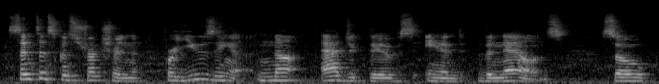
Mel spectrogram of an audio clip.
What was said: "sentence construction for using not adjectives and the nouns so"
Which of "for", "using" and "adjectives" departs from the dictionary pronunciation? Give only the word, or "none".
none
